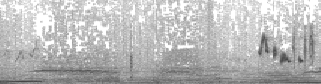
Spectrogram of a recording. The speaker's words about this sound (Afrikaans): Al wat uitkom is nare, vals, kras skreeugeluide. Wat het van haar pragtige stem geword? Al die ander diere op die plaas skrik wakker toe hulle die nare geluide hoor en hulle is almal baie bang.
